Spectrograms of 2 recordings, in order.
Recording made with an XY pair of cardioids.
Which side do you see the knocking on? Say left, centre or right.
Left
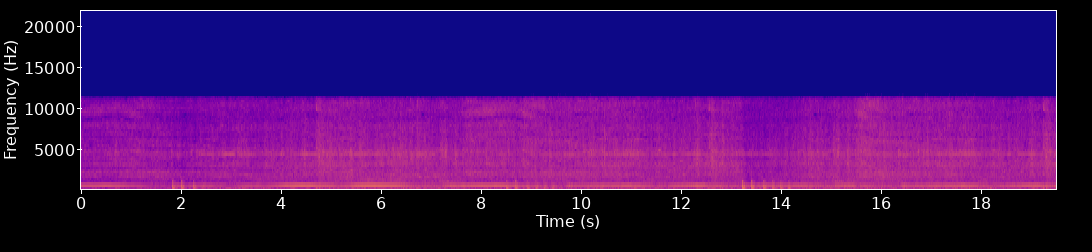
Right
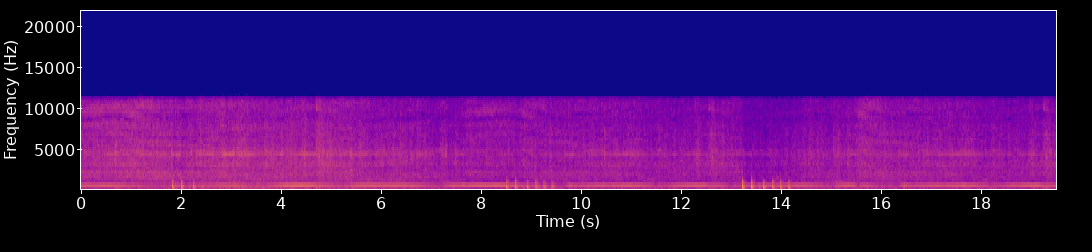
right.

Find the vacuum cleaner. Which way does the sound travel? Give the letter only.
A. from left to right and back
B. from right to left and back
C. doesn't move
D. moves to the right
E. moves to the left
E.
